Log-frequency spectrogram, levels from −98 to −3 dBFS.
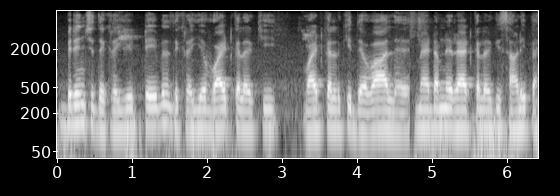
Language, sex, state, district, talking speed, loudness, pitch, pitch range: Hindi, male, Uttar Pradesh, Budaun, 215 wpm, -16 LUFS, 115 Hz, 110-115 Hz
